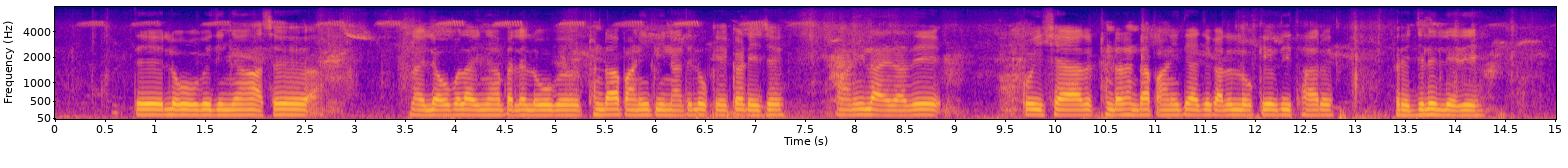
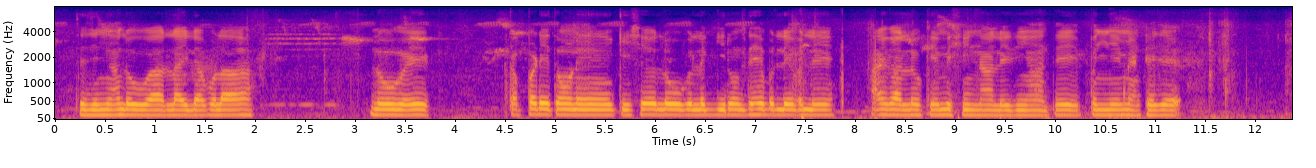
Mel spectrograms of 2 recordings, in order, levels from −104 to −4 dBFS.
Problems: none marked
